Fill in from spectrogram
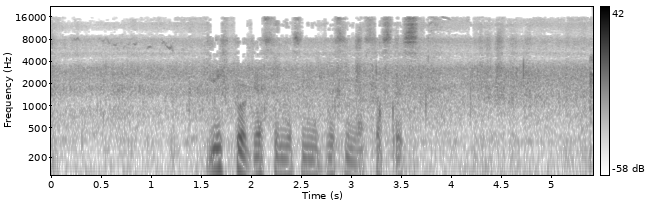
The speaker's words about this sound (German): Ihr hört jetzt hier ziemlich laut wahrscheinlich da im Hintergrund ein lautes Plätschern. Hier gibt es überall Brunnen und äh, Teiche.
